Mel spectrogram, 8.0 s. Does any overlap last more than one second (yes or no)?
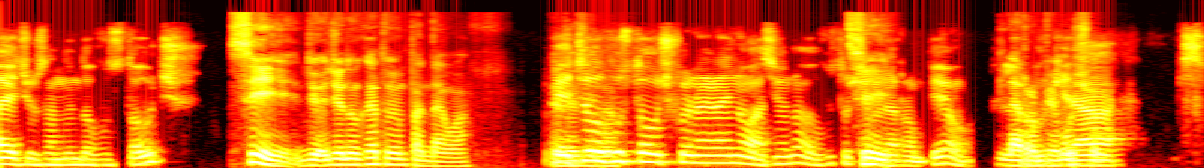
no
